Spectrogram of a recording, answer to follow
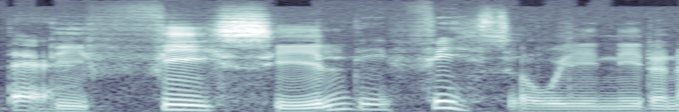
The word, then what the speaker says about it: difícil: Y difícil. Difícil. Again, 3 syllables.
